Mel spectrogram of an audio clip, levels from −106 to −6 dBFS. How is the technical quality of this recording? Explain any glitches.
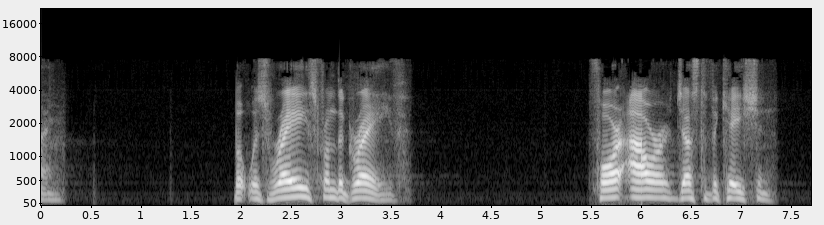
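The recording has one glitch, a concealed Bluetooth headset packet loss from 5.99 to 6.01 s, heard against the wideband mSBC headset path, whose band stops at 8 kHz. A short run of voice packets was lost, about 22.5 ms, which fits three consecutive 7.5 ms frames. The receiver filled the gap by repeating a matching stretch of recent waveform, giving a brief buzzy sustained tone with a slight warble on recovery. On a waveform this appears as a repeated, periodic segment. On a spectrogram it shows as a smeared, harmonic band.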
